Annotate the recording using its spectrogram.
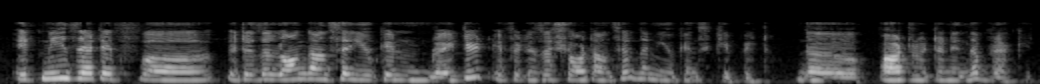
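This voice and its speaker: A fairly high-pitched woman's voice, an unremarkable speaking voice, with lively intonation and a moderate pace. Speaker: English teacher. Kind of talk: tutorial.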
